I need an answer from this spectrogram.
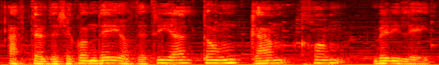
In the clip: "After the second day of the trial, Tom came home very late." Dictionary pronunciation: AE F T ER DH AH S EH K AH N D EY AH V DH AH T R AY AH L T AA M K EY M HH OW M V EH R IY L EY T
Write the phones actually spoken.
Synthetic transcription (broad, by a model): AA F T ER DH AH S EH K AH N D EY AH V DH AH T R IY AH L T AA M K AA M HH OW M B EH R IY L EY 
